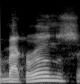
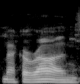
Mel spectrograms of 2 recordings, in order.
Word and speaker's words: macaron: Now we've macaroons on got my- macaroons. Yeah. Macarons. Macaron. Macaron. That's right. Macaron. You okay. said it wrong.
